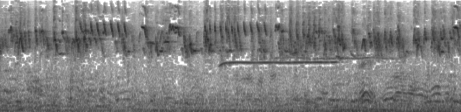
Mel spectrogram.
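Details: Young Australasian bushlark from central Cilacap, Indonesia, a prize-winning songbird contest bird, delivering a high, dense run of rapid buzzy trills and chatters. A long thin whistle-like tone runs through the middle, and low voices murmur beneath.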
